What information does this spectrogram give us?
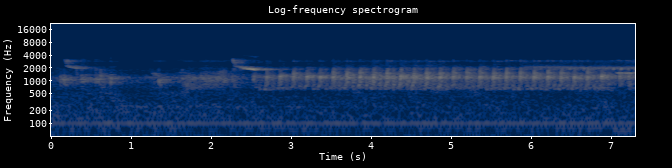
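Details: Malinois Waterslager canary song: a few short gliding notes, then a long, steady, bubbling rolled trill that continues to the end at moderate volume.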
